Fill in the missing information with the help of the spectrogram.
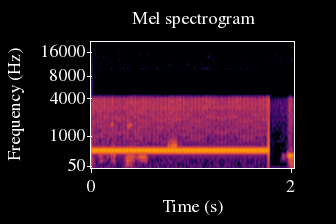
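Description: A phone line rings on an outgoing call to a caregiver: a single steady, fairly loud tone lasts nearly two seconds, cuts off abruptly, and is followed by a faint, brief murmur.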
